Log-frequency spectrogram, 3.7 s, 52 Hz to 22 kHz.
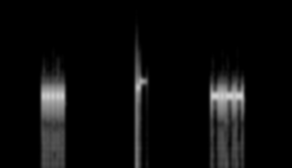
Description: Morse code, heard as a keyed tone, about 40 wpm, 700 Hz. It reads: 5 Y
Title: Single Letter-Number Alt 40wpm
